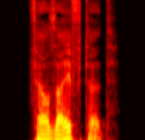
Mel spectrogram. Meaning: inflection of verseifen: 1. second-person plural preterite 2. second-person plural subjunctive II
- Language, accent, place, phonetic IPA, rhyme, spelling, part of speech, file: German, Germany, Berlin, [fɛɐ̯ˈzaɪ̯ftət], -aɪ̯ftət, verseiftet, verb, De-verseiftet.ogg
